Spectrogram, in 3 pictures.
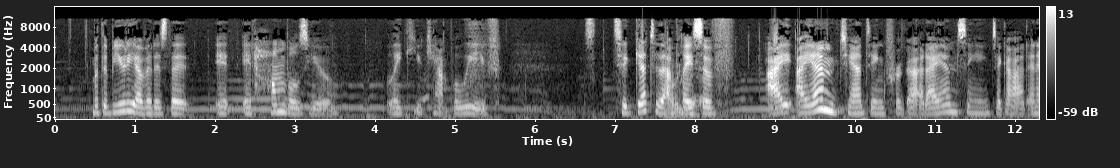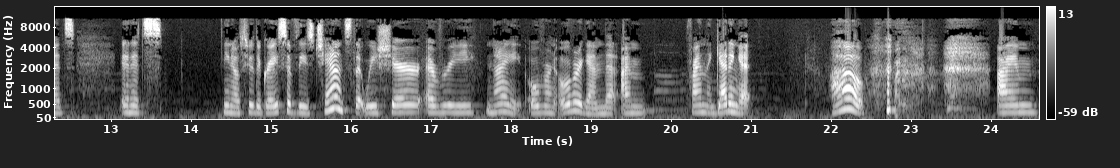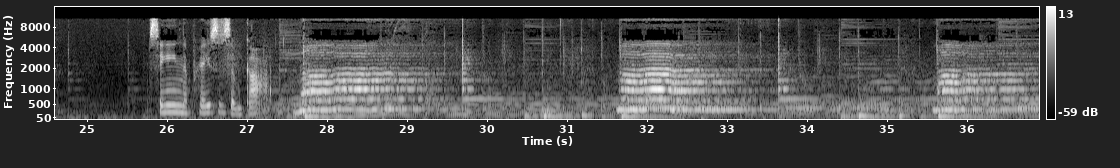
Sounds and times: Speech: 0:07.0 - 0:12.5.

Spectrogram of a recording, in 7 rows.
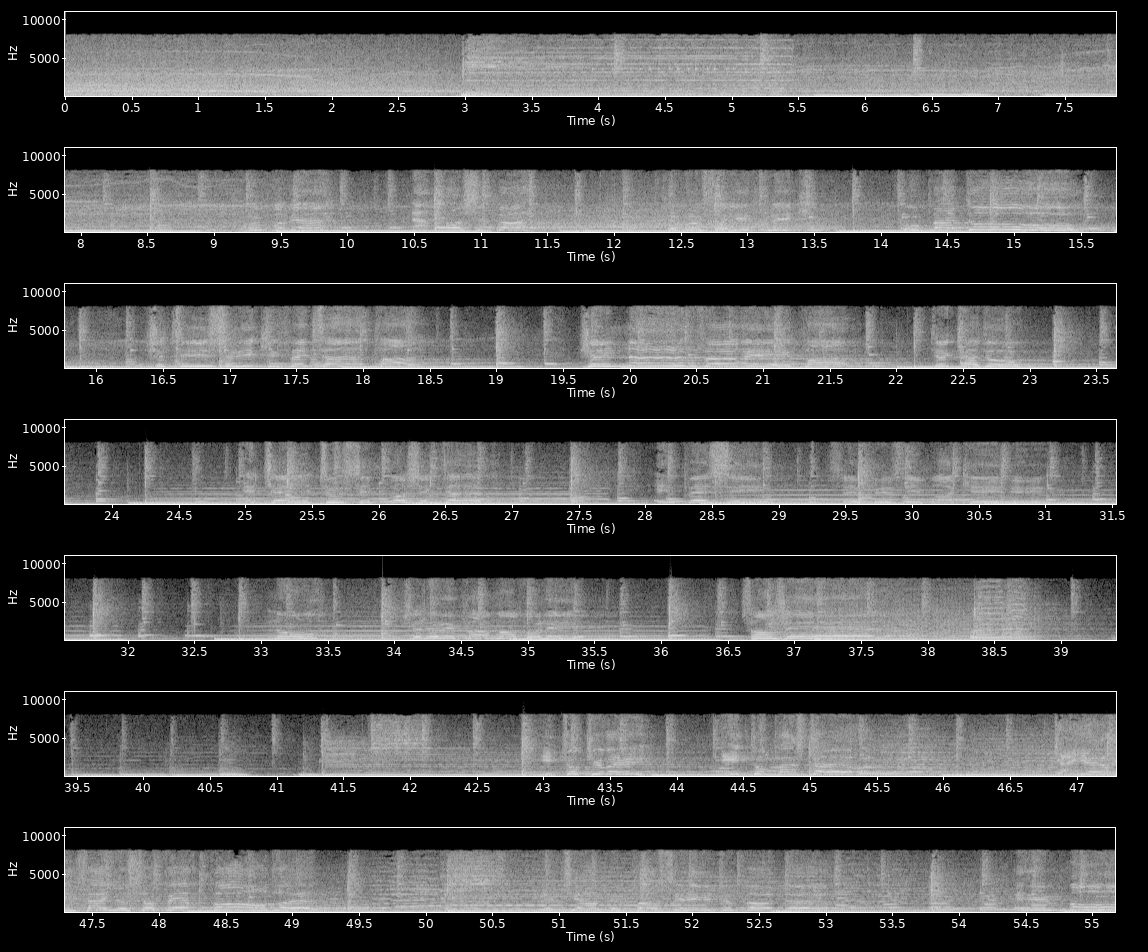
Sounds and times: Music: 0:00.0 - 0:55.1.

